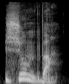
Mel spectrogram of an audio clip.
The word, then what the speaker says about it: Yumba: En fait, qui se prononce Jumba.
